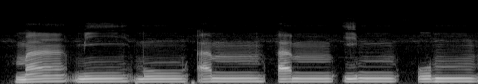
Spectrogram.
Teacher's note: kalau mim ini pertemuan antar dua bibir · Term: huruf mim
